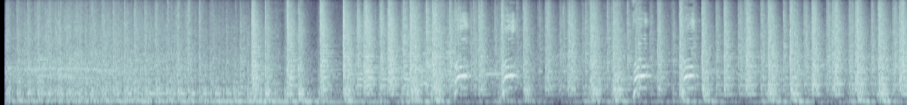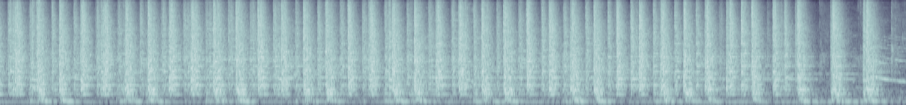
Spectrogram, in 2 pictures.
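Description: Several Punjabi dhols, double-headed barrel drums struck with a thick and a thin stick, played together in a fast, steady bhangra rhythm. The drumming comes in fully about four seconds in and stops just before the end.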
